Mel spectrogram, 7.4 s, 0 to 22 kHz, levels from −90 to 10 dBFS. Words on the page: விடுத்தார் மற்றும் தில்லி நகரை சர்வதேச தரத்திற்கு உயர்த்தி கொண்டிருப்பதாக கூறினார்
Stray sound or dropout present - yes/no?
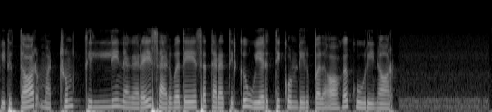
no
